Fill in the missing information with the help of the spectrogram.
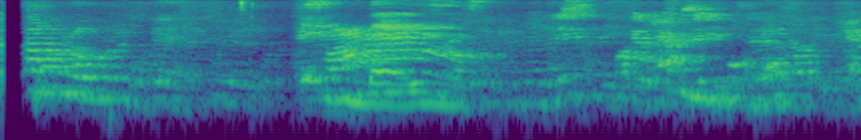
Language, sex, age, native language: Icelandic, female, 18-19, Icelandic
